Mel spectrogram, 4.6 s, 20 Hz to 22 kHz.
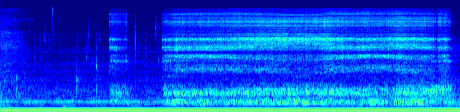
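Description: Tormek T-8 wet sharpening machine running with a steady low hum. From about one and a half seconds in, the steel edge of a recurved gut-hook knife held in a jig grinds against the wet stone, then stops just before the end.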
